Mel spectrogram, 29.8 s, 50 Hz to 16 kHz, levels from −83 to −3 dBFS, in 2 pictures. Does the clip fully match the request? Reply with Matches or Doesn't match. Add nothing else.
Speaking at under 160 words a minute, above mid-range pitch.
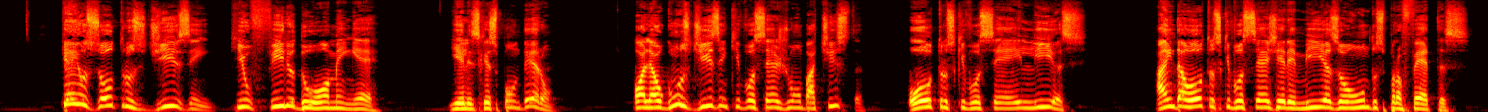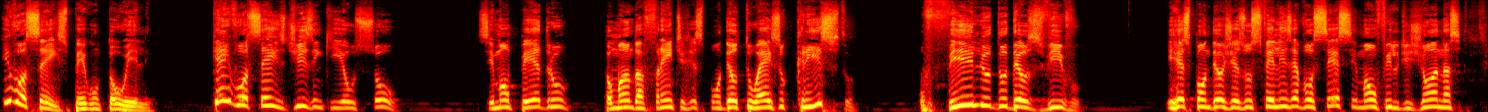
Matches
